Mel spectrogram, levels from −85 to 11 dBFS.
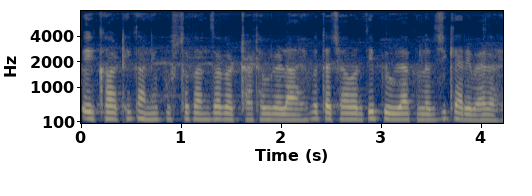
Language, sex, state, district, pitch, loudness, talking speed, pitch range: Marathi, male, Maharashtra, Solapur, 160 Hz, -25 LUFS, 200 wpm, 150-170 Hz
